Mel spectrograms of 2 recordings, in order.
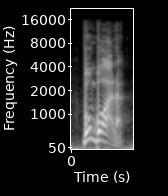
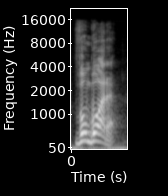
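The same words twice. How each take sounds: The two takes are said the same way.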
